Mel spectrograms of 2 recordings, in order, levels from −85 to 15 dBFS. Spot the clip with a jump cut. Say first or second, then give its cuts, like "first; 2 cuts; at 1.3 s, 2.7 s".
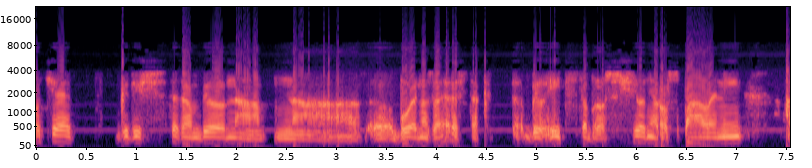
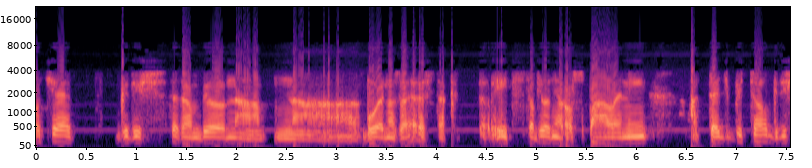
second; 3 cuts; at 3.3 s, 4.6 s, 5.0 s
